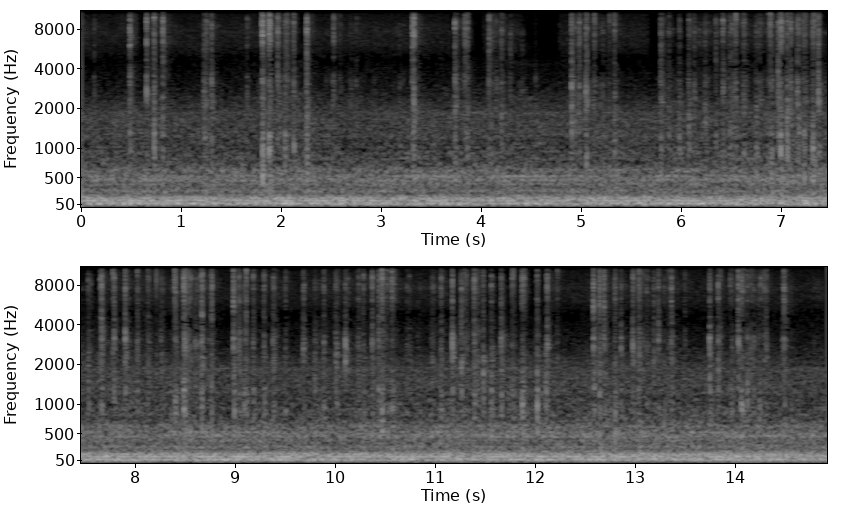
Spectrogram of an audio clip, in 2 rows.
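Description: Fingertips type steadily on the plastic keycaps of a black Perixx Periboard 612 wireless Bluetooth dual ergonomic split keyboard with a hollow plastic housing, resting on a grey desk. A continuous stream of soft, hollow clacks and taps carries bright key clicks over a heavy, thumpy low-end body.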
